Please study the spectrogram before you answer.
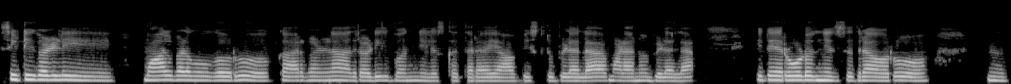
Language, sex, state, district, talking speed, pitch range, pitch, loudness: Kannada, female, Karnataka, Chamarajanagar, 115 wpm, 175-200 Hz, 185 Hz, -17 LUFS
